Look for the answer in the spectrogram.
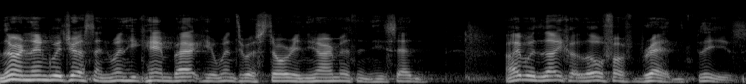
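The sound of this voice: A man with an Acadian accent speaks at a fairly slow pace in a fairly bright tone, his pitch fairly high and its variation ordinary. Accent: Acadian French Canadian.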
